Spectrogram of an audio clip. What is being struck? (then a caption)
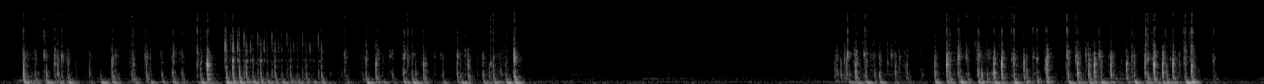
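Keyboard with plastic keycaps. Fingertips type on a compact keyboard fitted with plastic cat-shaped keycaps, producing rapid clacky keystrokes with a deep, thocky body and short, dry decay. The typing runs in two bursts separated by a quiet pause of about three seconds.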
